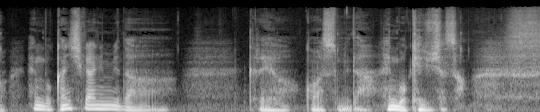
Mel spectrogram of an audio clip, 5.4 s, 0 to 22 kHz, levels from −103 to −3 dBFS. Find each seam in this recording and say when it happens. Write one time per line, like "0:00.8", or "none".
none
